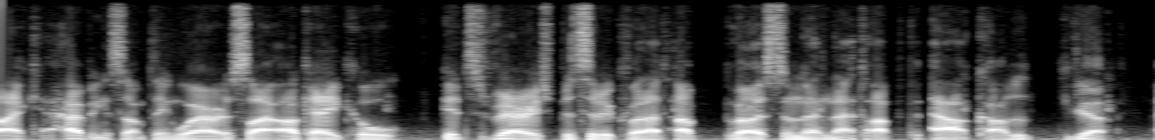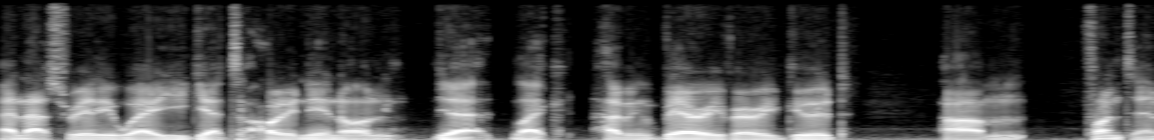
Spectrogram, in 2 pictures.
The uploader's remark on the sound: Coaching in the Car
